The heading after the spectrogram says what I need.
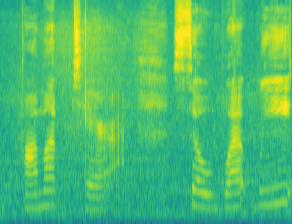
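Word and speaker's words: Homoptera: flies and then cicadas the taxonomic name is homotera hammap Terra so what we how we spell it is h-o-m-o-p-t-e-r-a and then from there an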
